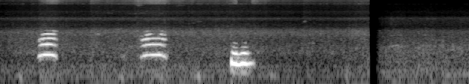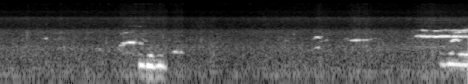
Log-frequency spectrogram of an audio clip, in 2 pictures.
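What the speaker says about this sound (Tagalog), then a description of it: "Oh, ayan mga uwak." Several short harsh crow caws ring out in bursts, three in quick succession and then more scattered ones, over a quiet outdoor background at a resort pool.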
